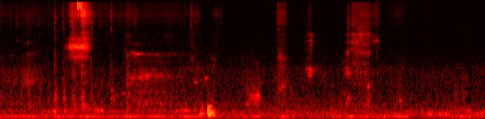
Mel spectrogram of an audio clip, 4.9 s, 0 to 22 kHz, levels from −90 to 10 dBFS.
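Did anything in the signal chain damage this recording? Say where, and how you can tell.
Yes. Throughout, the speech sounds hoarse and slightly robotic, with a grainy texture from coarsely coded excitation, though the band stays open to about 22.2 kHz. This is Opus voice compression at the codec stage, in hybrid mode, which fits a low rate of about 16 kbps.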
